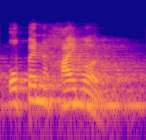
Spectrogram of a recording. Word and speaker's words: Oppenheimer: you are absolutely right but you didn't pronounce the name right his name was robert oppenheimer his name was robert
